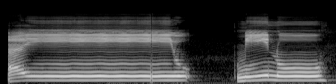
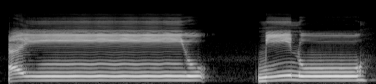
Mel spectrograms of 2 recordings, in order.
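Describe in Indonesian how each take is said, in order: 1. Bunyi n melebur ke y yang sengau dan ditahan. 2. Bunyi n melebur ke y yang sengau dan ditahan.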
